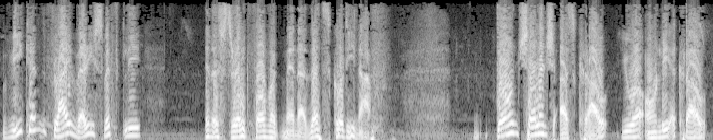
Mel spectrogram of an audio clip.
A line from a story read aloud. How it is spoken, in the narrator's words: The swans laughed and said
